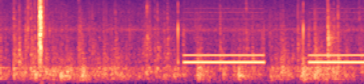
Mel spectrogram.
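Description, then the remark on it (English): Two steady cell phone keypad tones, each held for nearly a second with a short pause between, sound clearly over a rumbling, noisy outdoor background with a few faint clicks, as someone dials a cell phone for help. “Well, let's see if the cell phone can get me out of this.”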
